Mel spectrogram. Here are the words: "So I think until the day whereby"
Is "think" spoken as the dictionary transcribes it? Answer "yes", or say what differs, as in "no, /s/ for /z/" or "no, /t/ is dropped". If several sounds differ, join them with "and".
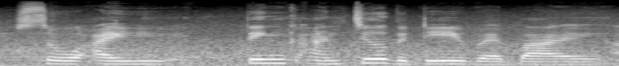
no, /t/ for /θ/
